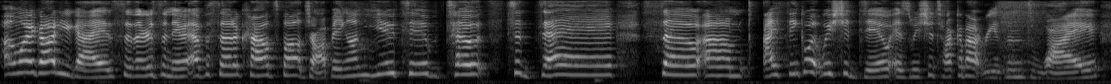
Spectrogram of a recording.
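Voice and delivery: put-on bubbly, loud valley girl. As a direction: gush it like a ditzy valley girl. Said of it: "Do your Valley Girl voice".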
